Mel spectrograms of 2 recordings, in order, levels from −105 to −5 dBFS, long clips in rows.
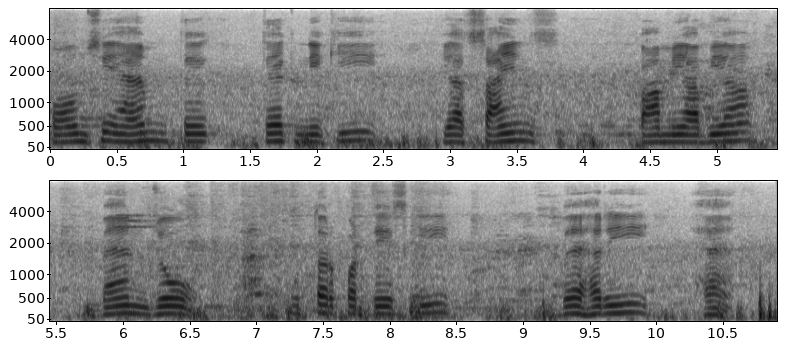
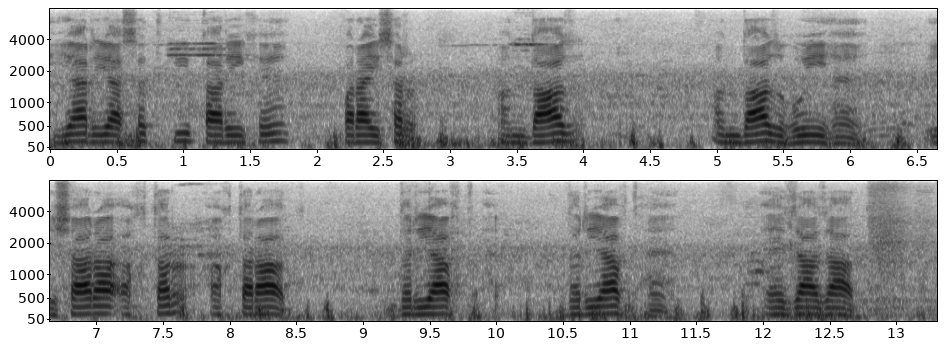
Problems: constant background noise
